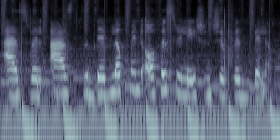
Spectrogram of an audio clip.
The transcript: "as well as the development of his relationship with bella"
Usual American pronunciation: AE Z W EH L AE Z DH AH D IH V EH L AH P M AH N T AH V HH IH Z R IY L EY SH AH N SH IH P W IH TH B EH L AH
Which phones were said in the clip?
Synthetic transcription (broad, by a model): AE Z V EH L AE Z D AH D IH V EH L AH P M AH N T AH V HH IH S R IY L EY SH AH N SH IH P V IH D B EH L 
